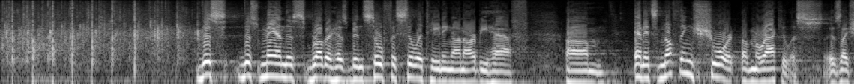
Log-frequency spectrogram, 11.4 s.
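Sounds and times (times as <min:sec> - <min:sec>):
audience applause: 0:00.0 - 0:02.7
speech: 0:02.6 - 0:11.3.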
